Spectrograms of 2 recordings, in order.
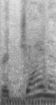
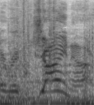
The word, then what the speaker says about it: Regina: Wills, Regina, Saskatchewan. Lines up. Ooh, he's Canadian. Sweet. Good. That's why Regina rhymes with fun.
